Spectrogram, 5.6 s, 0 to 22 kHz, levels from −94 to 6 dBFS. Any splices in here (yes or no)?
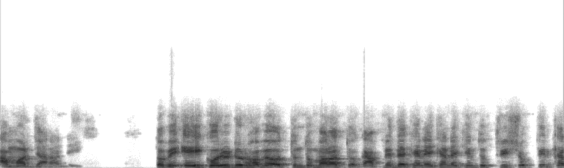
no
